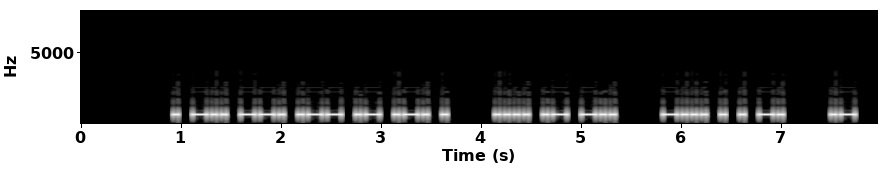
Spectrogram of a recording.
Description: Morse code, heard as a keyed tone, about 25 wpm, 650 Hz. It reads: EDGWARE HAD BEEN A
